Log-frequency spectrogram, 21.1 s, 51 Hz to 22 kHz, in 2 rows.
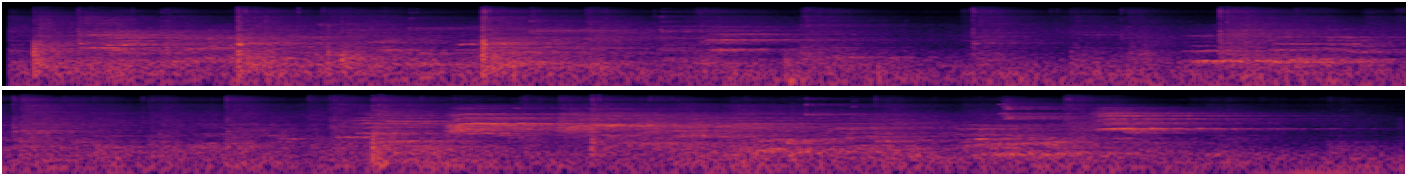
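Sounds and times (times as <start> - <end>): rackets striking shuttlecock: 7.2 - 9.9, 10.6 - 13.8
players' voices: 8.8 - 20.1.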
